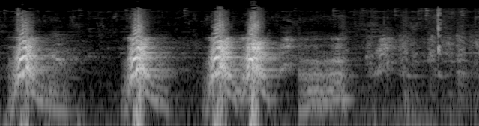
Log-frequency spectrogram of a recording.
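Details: Dogs barking for fun in a playful, happy mood: four loud, sharp barks, the first two about a second apart and the last two close together, followed by softer mixed background noise.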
